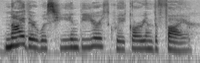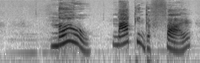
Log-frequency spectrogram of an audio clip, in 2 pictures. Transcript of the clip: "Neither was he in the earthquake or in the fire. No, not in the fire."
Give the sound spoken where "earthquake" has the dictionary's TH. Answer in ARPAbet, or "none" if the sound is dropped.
TH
